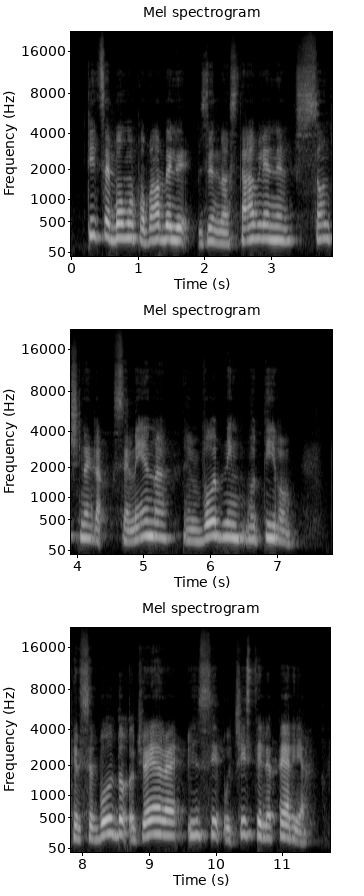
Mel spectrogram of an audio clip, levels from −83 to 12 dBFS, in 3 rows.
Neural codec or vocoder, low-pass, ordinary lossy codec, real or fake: codec, 44.1 kHz, 1.7 kbps, Pupu-Codec; none; none; fake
